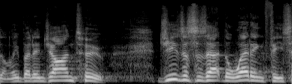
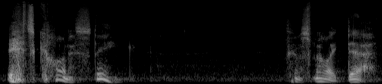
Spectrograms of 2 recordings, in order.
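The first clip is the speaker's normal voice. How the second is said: whisper; 7 semitones lower, 12 dB quieter than usual. Acted. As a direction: breathe it as a grim warning. Martha warning about the tomb.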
